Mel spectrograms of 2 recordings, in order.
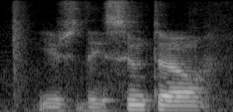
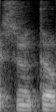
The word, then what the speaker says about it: Suunto: I'm assuming that it's not like technically just two syllables. It's more like suunto sort of deal. Is it almost as if it's like 2.5 syllables? Does that make sense?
